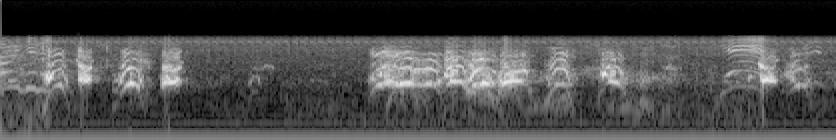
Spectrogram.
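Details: Coon dogs during training, giving short arched barks in separate bursts, then a thicker cluster of overlapping barks near the middle, with people's voices mixed in between.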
